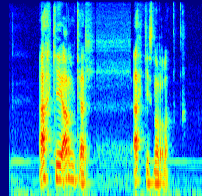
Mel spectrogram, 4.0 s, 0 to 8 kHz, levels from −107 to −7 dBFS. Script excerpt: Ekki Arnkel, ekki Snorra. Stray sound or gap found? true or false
false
